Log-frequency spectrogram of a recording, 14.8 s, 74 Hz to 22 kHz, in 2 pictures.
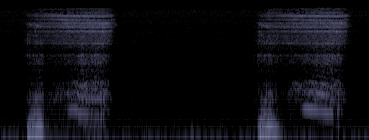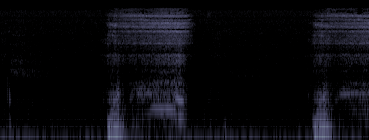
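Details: Loud rattling snores on each in-breath at about 14 breaths a minute, with quieter out-breaths between; ordinary snoring during sleep, from an ASMR snoring recording.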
